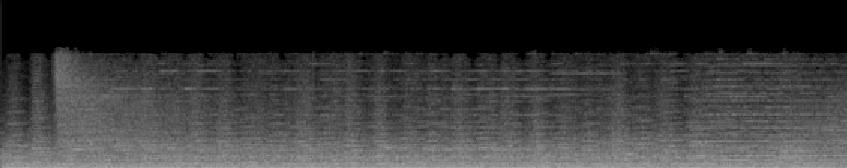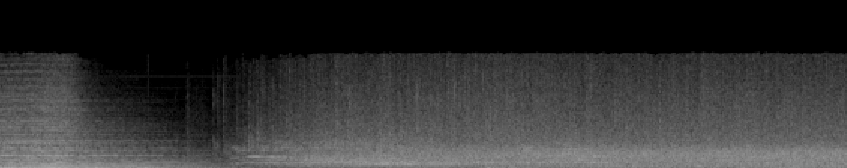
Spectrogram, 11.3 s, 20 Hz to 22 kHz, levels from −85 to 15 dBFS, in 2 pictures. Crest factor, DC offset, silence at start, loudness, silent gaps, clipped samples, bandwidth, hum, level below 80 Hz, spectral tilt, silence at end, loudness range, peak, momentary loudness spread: 14 dB; under 0.1%; 0 s; -23 LUFS; none; under 0.1%; 15.5 kHz; none; -36 dBFS; -4.5 dB/octave; 0 s; 4 LU; -10 dBFS; 7 LU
